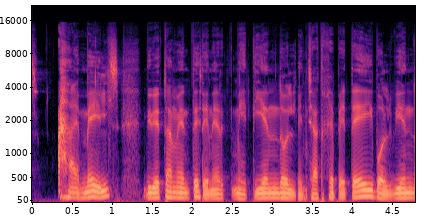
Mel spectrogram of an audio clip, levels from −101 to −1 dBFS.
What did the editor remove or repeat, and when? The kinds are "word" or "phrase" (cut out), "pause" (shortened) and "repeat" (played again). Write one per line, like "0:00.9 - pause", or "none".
0:02.1 - word
0:02.5 - word
0:03.3 - word

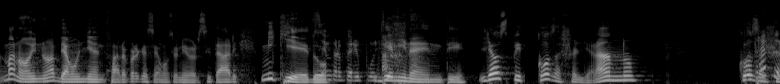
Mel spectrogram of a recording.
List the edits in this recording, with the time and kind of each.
0:01.1 - word
0:01.7 - word
0:03.8 - word
0:05.2 - word

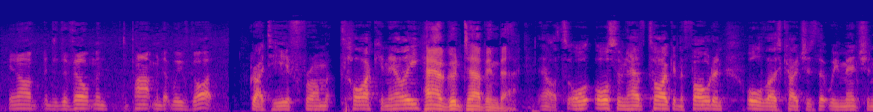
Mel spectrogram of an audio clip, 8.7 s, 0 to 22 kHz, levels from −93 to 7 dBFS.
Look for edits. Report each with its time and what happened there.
0:03.3 - pause
0:06.7 - word

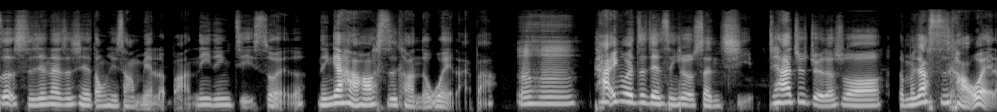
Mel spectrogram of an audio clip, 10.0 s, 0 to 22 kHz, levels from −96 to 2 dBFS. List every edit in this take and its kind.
0:03.1 - pause
0:08.9 - pause

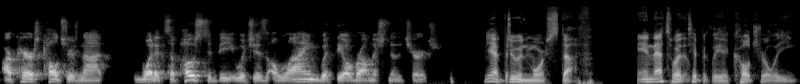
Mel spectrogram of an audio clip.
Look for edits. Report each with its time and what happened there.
0:01.2 - pause
0:05.0 - word
0:06.9 - word

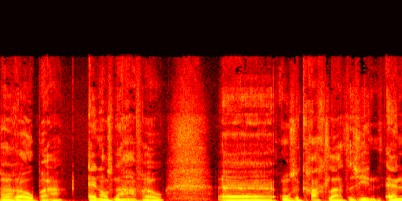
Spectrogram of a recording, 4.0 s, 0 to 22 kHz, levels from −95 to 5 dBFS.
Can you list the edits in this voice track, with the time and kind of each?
none

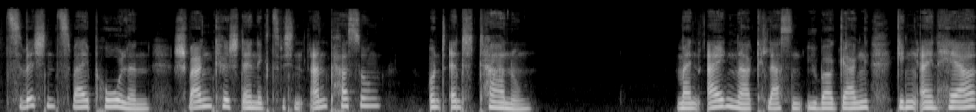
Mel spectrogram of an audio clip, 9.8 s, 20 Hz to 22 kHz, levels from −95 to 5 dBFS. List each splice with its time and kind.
none

